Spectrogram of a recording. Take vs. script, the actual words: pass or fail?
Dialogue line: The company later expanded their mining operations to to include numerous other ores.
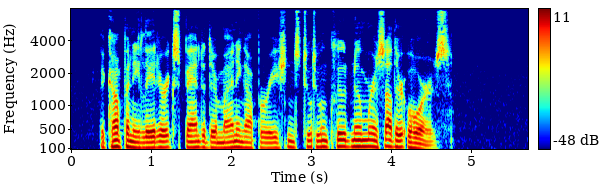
pass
